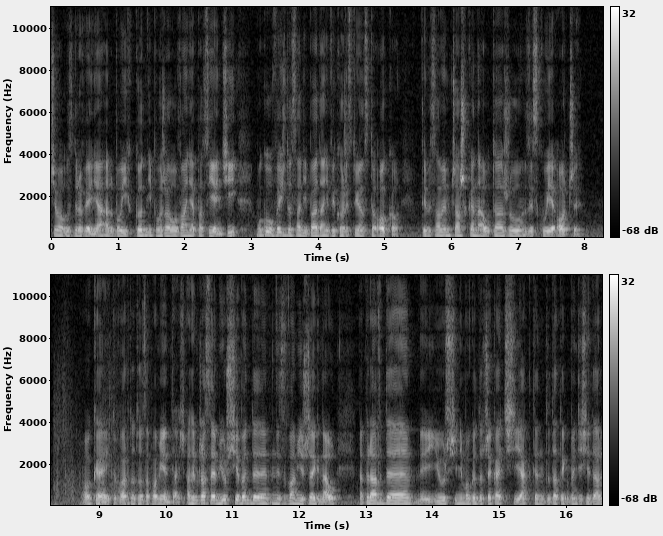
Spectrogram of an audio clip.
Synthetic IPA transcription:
t͡ɕawaʔuzd̪ɾɔvʲjeɲaʔa̰lbɔiɣɡɔd̪ɲipɔʐawɔvaɲapat̪sʲjɛɲt͡ɕi | mɔɡɔ̃w̃vɛjʑd͡ʑʲd̪ɔsalʲibad̪aɲvɘkɔʐɘst̪ujɔnt̪st̪ɔ̰ʔɔkɔ | t̪ɘmsamɘmt͡ʂaʂkɛna̰ʔawt̪aʐuzɘskujɛʔɔt͡ʂɘ | ɔ̰kɛjt̪ɔvaɾt̪ɔt̪ɔzapamʲjɛnt̪a̰t͡ɕat̪ɘmt͡ʂasɛmjuʂɕɛbɛnd̪ɛzvamʲiʐɛɡnaw | napɾavd̪ɛjuʂɕɛɲɛmɔɡɛd̪ɔt͡ʂɛkat͡ɕjakt̪ɛnd̪ɔd̪at̪ɛɡbɛɲd͡ʑɛɕɛd̪al

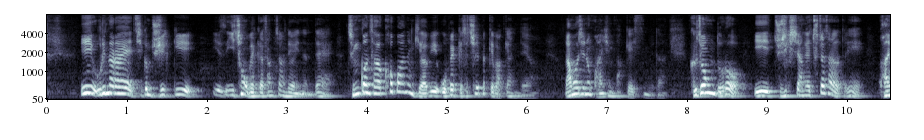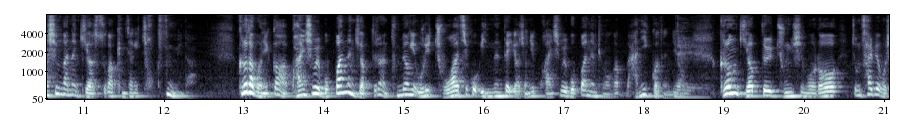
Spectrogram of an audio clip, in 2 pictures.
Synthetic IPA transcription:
iuɾinaɾae̞t͡ɕiɡɯmt͡ɕuɕʰik̚k͈iit͡ɕʰʌnobe̞k̬͈esʰamt͡ɕ͈ʰaŋdeʌinːɯnde̞t͡ɕɯŋk͈wʌnsʰaɡakʰʌboɦanɯnkiʌbiʔobe̞k͈e̞sʰt͡ɕʰiɭbe̞k͈e̞pak͈eɦande̞jo | namʌd͡ʑinɯnkwanɕʰimpak͈eis͈ɯmɲida | kɯd͡ʑʌŋdoɾoit͡ɕuɕ̬ʰikɕ͈d͡ʑaŋe̞tʰud͡ʑasadodɯɾikwanɕʰimɡanːɯnkiʌp̚s͈uɡakwe̞ŋd͡ʑaŋit͡ɕʌ̥k̚s͈ɯmɲida | kɯɾʌdaboɲik͈akwanɕʰimɯɭmot̚p͈anːɯnkiʌp̚t͈ɯɾɯnpummjʌŋiuɾit͡ɕoad͡ʑiɡoʔinːɯnde̞jʌd͡ʑʌɲikwanɕʰimɯɭmop͈anːɯnkjʌŋuɡamaɲiːk͈̚ʌdɯɲo | kɯɾʌnkiʌp̚t͈ɯɭt͡ɕuŋɕ̬ʰimɯɾot͡ɕomsʰaɭbjʌboɕ

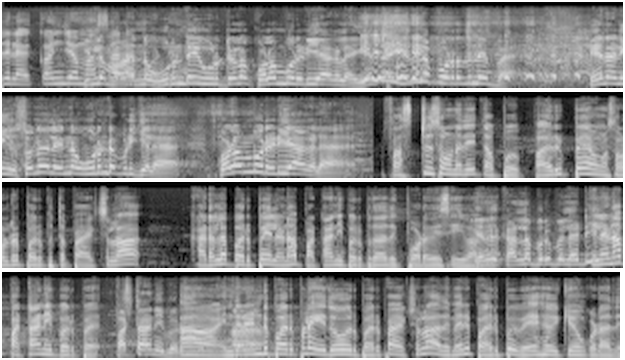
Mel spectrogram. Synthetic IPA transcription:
ɐðɯlɐkɔɲd͡ʒɔ̃mɪlːɐmaɪnd̪ɐʊɾɯɳɖɐɪʊɾɯʈːɐlaːkɔɭɐmbuɾɛɽɪjaːɣɐlɐeːnːaɛðɯlɐpoːɾɾɐðɯneːp̬ːɛ̰̃eːnːaːniːŋɡɐsɔnːɐðɪlɐɛnːaːʊɾɯɳɖɐp̬ɪɽɪk̬ʲːɐlɐkɔɻɐmbuɾɛɽɪjaːɣɐɭɐ̰fɐsʈːɯsɔnːɐðeːt̪ɐpːɯpɐɾɯpːeːɐʋɐŋɡɐsɔlrɐpɐɾɯpːɯt̪ɐpːɯaːk̚t͡ʃɯɐlãː | kɐɽɐlɐp̬ɐɾɯpːɐɪlːɐnːaːpɐʈːaːɳipɐɾɯp̬ːɯt̪ãːɐðɯkːɯpoːɽɐʋeːsɛjʋaːɛnɐɡðɐɯkɐɽɐlɐp̬ɐɾɯp̬ːɐɪlːaːʈ̬ːiɪlːɐnːaːpɐʈːaːnip̬ɐɾɯpːɯpɐʈːaːnipɐɾɯaːɪnd̪ɐɾɛɳɖɯpɐɾɯpːɯlɐ̃eːðoːʋɔɾɯpɐɾɯpːɯaːk̚t͡ʃʊɐlãːɐðɐmaːd̪ɾipɐɾɯpːɯʋeːɣɐʋɛkːɐjʊ̃kuːɽaːðɯ

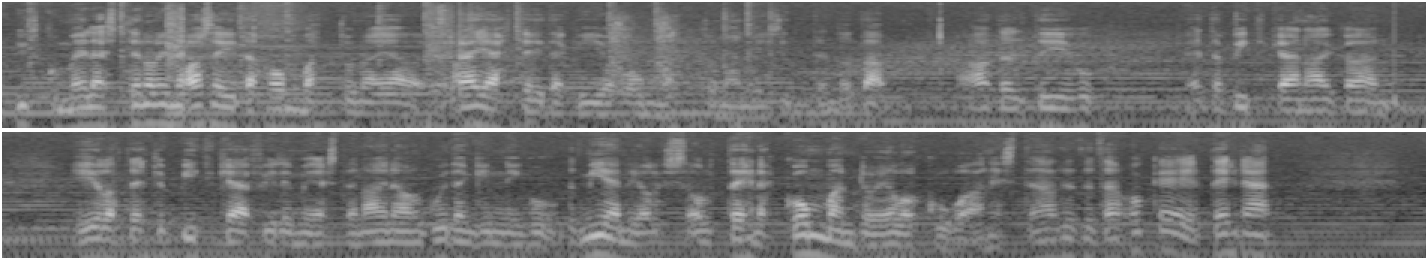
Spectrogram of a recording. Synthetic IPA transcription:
nyt̪kummeilːˑæsi̥t̪ːenolinɑseit̪ɑhomːɑt̪ːunɑjɑræjæht̪eit̪ækijjohomːɑt̪ːunɑnḭnsit̪ːent̪ot̪ɑɑ̰ːt̪elt̪iːku | ḛt̪ːæpit̪kæːnɑikɑːn | eiolet̪t̪eht̪ypit̪kæːfilmiæsi̥t̪ːenɑinɑoŋkuit̪eŋkinniːŋkumiæniolisːɑolːut̪t̪ehnækkomːɑndoelokuʋɑ̰ːnisi̥t̪ːenɑːt̪elt̪ːet̪ːæʔokeit̪ehdæː

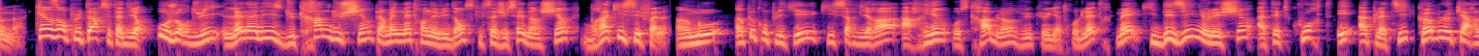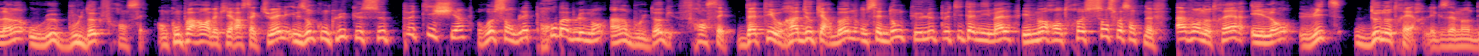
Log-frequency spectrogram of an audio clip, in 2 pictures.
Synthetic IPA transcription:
ɔmkʲɛ̃zɑ̃plyt̪aʁsɛt̪ad̪iʁoʒuʁd̪ɥilanalizd̪ykχand̪yʃjɛ̃pɛʁmɛd̪əmɛt̪χɑ̃nevid̪ɑ̃skilsaʒisɛd̪ɛ̃ʃjɛ̃bʁakʲisefa̰lɛ̃moɛ̃pøkɔ̃plikʲekʲisɛʁviʁaa̰ʁjɛ̃oskχablɛ̃vykəilja̰t̪χod̪əlɛt̪χmɛkʲid̪eziɲleʃjɛ̃ʔat̪ɛt̪kʰuʁt̪eaplat̪ʰikɔmləkʲaʁlɛ̃uləbuld̪ɔɡfχɑ̃sɛ̰ɑ̰̃kɔ̃paʁɑ̃avɛkleʁasak̚t̪ɥɛlilzɔ̃kɔ̃klykəsəpət̪iʃjɛ̃ʁəsɑ̃blɛpχɔbabləmɑ̃ʔaɛ̃buld̪ɔɡfχɑ̃sɛ̰d̪at̪eoʁad̪jokaʁbɔnɔ̃sɛd̪ɔ̃kːələpət̪it̪animalɛmɔʁɑ̃t̪χəsɑ̃swasɑ̃t̪nœfavɑ̃nɔt̪χɛʁelɑ̃ɥit̪d̪ənɔt̪χɛ̰ːʁlɛ̰ɡzamɛ̰̃d̪

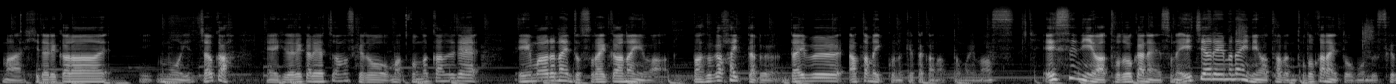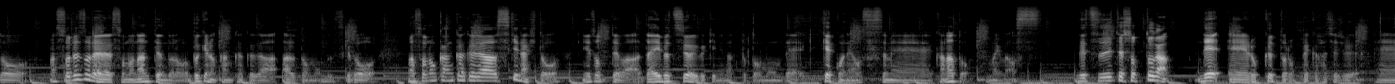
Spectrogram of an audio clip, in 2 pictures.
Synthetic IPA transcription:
maçid̪aɾʲikaɾa | moːjatːɕaɯ̟ka | eçid̪aɾʲikaɾajat̚ːt͡ɕːaɯ̟̃nesɨ̥ke̞d̪o̞maːkʰõ̞nːakãɲ̟d͡ʑid̪e̞ | emɯ̟aɾɯ̟naĩt̪o̞so̞ɾaikanaĩβa̰b̥akɯ̟ɡahait̪ːabɯ̟̃ɴd̪aibɯ̟at̪amaikːo̞nɯ̟ke̞t̪akana̰t̪ːoːmo̞imasɨ̥ | esɨɲ̟iβat̪ʰo̞d̪o̞kanaiso̞no̞e̞it͡ɕiaːɾɯ̟e̞mɯ̟naĩɲ̟ːiβat̪abɯ̟̃nt̪o̞d̪o̞kanait̪o̞ːmo̞ɯ̟̃nd̪e̞sɨ̥ke̞d̪o̞maso̞ɾe̞zo̞ɾe̞so̞no̞nãnt̪eɯ̃nd̪aɾo̞̰ːbɯ̟kʲino̞kãŋkakɯ̟ɡa̰a̰ɾɯ̟t̪o̞ːmo̞ɯ̟̃nd̪e̞sɨ̥ke̞d̪o̞ | maso̞no̞kãŋkakɯ̟ɡasɨ̥kʲinaçi̥t̪o̞̰ɲ̟it̪o̞t̪ːe̞βa̰d̪aibɯ̟t͡sɨjo̞ibɯ̟kʲiɲ̟inat̪ːat̪o̞ːmo̞ɯ̟̃nd̪e̞̰ke̞kːo̞ːne̞o̞sɨ̥sɨme̞kanat̪o̞̰omo̞ima̰sɨ̥d̪e̞t͡sɨzɨit̪e̞ɕo̞t̪ːo̞ɡãd̪e̞eːɾo̞kɯ̟t̪ːo̞ɾo̞pʲːjakɯ̟ɦat͡ɕiʑɨ̰ːe

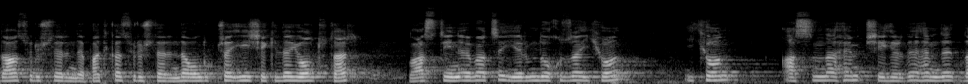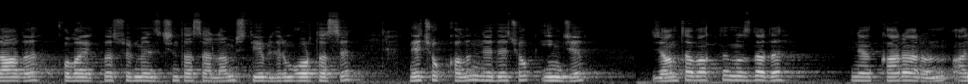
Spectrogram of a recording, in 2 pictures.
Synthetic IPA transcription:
d̪aːsyɾyʃlʲe̞ɾind̪ɛpʰat̪ʰi̥kʰasyɾyʃlʲe̞ɾind̪ɛo̞lˠd̪uk̚t͡ʃʰaijiʃe̞cʰilʲd̪ɛjo̞lˠt̪ʰu̥t̪ʰaɾ̥ | lˠast̪ʰinɛbat̪ʰɯjiɾmid̪o̞kʰuzaicʰion | icʰion | a̰slˠɯnd̪ahæmʃe̞ɦiɾd̪ɛɦæmd̪ɛd̪ad̪akʰo̞lˠajlˠɯk̚lˠasyɾmɛnzit͡ʃʰint̪ʰasaɾlˠanmɯʃd̪ije̞bilʲiɾimo̞ɾt̪ʰasɯ | nɛt͡ʃʰo̞kʰːalˠɯnːɛd̪ɛt͡ʃʰo̞kind͡ʒɛ | ʒant̪ʰabak̚t̪ʰɯːmɯzd̪ad̪ɯ | jinɛkʰaɾaɾonuna

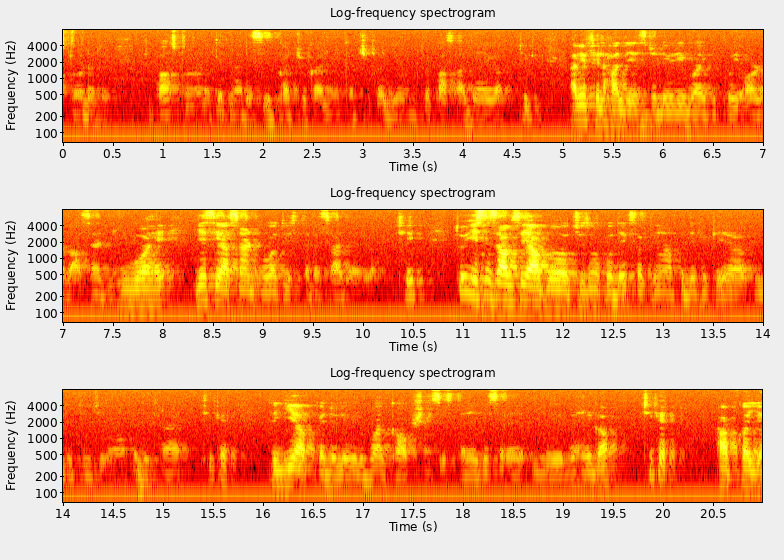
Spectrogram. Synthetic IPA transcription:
aːsʈɔ̰ːɾɖəɾɦɛ | kopaːsʈʊnɦoːnekɪt̪naɾɪsiːʋkɐɾt͡ʃʊkanɐɦĩkɐɾt͡ʃʊ̥ka̰jeʊnkepaːsa̰ːd͡ʒaːeːɡaːʈʰiːkɛ | ɐbʱifɪlɦaːld͡ʒoɪs̬ɖɪlɪʋɾiboaɦɛkikoːiʔɔːɾɖəɾa̰ːsãːɖnɐɦĩʋoaɦɛ | d͡ʒɛːsiaːsãːɳɖɦoːɡat̪oɪst̪ɐɾəseaːd͡ʒaːeːɡa̰ːʈʰiːkɦɛ | t̪oɪsɦɪs̬aːbseaːpt͡ʃiːzõkod̪eːkʰsɐk̚t̪eɦɛ̃jaːp̚ked̪eːkʰẽkea | d̪oːt̪nt͡ʃiːzõɦaːpkod̪ɪkʰɾaɦɛːʈʰiːkɦɛ | t̪ojeaːp̚kaɖɪlɪʋɾiboakaɔːpʃənsɪst̪ɐɾəɦkesḛ | ɾɐɦeːɡaː | ʈʰiːkɦɛ | aːp̚kaj

